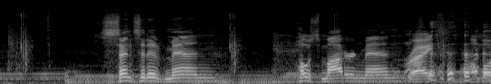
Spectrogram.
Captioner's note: laughter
